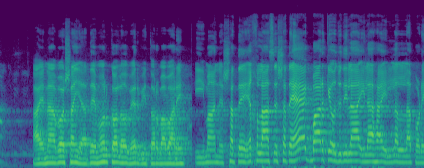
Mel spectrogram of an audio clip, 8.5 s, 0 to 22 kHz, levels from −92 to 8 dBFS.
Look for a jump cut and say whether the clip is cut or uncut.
cut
